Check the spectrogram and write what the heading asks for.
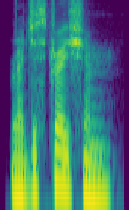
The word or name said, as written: registration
